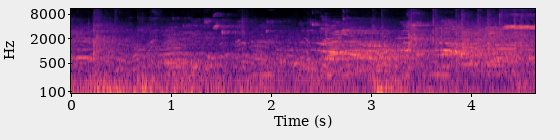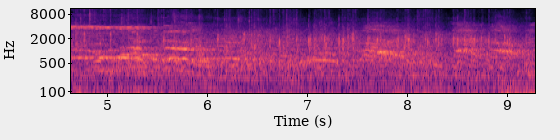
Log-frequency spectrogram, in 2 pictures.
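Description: Young players and spectators shout and call out in a large echoing gym.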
